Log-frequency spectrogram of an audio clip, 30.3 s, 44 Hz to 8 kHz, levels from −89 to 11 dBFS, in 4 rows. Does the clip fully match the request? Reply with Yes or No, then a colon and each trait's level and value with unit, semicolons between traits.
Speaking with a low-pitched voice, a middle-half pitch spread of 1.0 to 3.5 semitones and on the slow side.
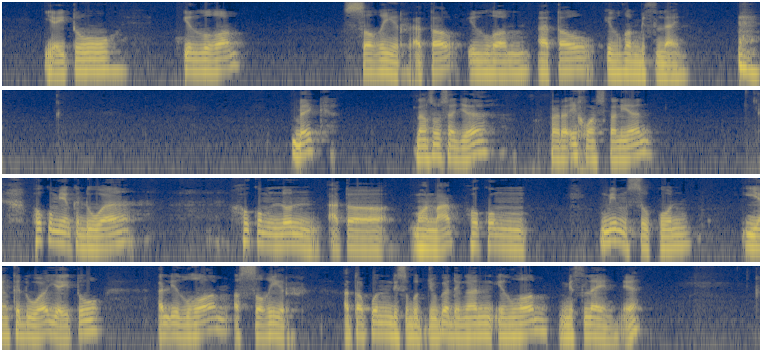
Yes: low, 115 Hz; average, 2.7 semitones; slow, 70 wpm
